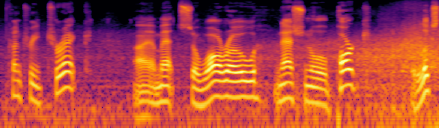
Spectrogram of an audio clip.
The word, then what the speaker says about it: Saguaro: mile Grenadier cross country Trek I am at sawaro National Park it looks like Saguaro but it is pronounced pronounced Saro and so this is a continuation of day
